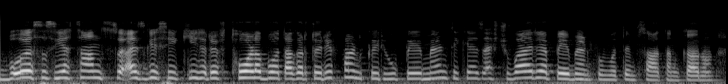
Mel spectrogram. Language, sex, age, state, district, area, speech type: Kashmiri, other, 18-30, Jammu and Kashmir, Budgam, rural, spontaneous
